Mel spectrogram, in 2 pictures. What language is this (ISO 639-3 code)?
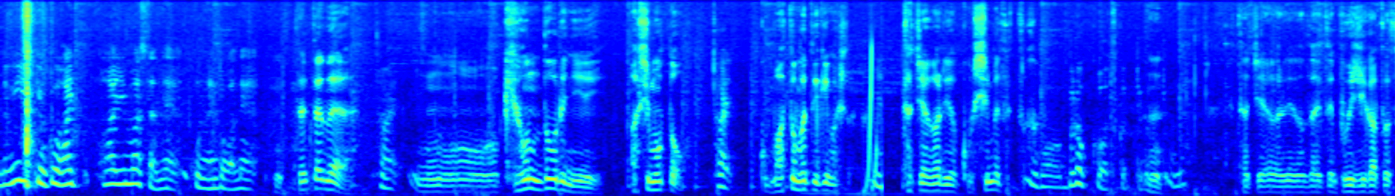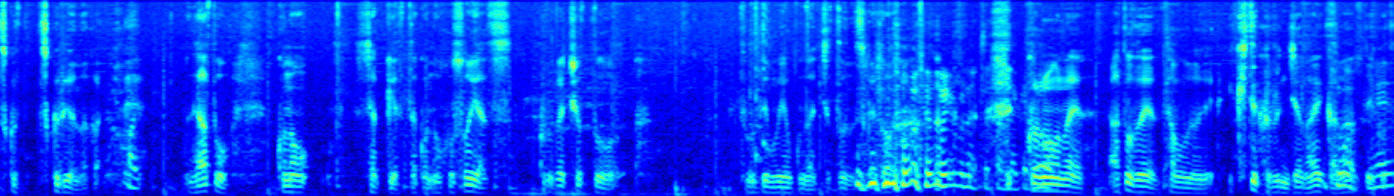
jpn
